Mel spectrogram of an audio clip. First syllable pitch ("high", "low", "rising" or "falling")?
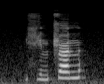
rising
